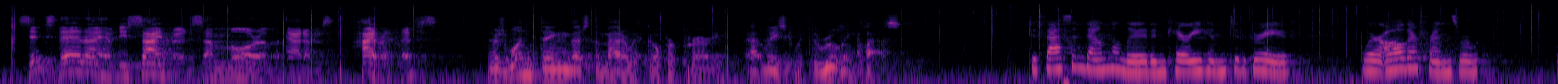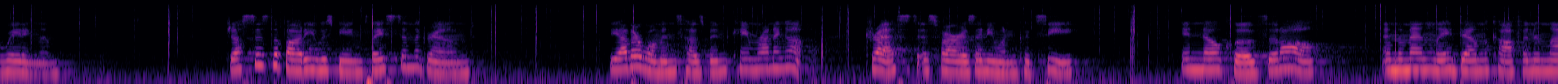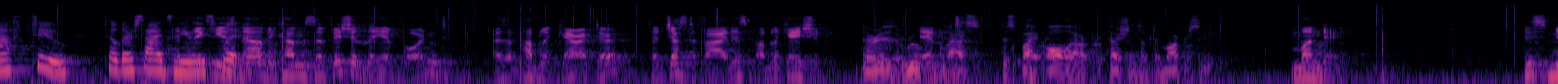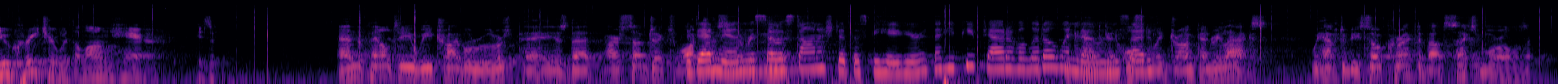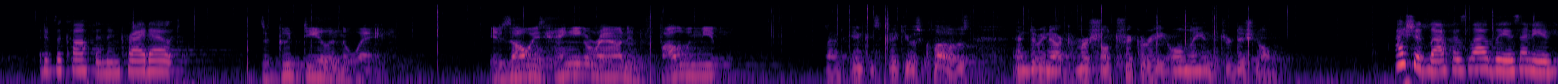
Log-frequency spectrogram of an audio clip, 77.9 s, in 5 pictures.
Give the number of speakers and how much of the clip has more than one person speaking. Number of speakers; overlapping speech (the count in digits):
3, about 6%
